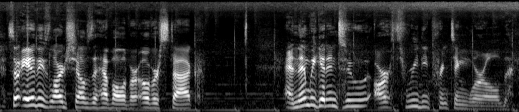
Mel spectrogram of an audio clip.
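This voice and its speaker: A man with a somewhat high voice narrates a casual vlog tour of his small business. He talks informally and thinks aloud, poking a little fun at himself. Faint music runs behind his voice. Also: fairly bright tone. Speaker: business owner giving a shop tour. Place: indoors, small business office and print shop.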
